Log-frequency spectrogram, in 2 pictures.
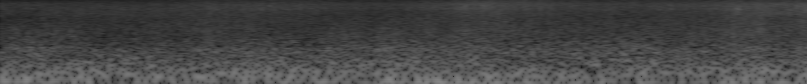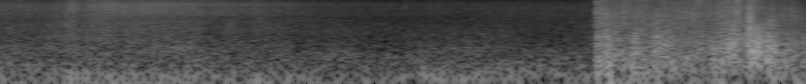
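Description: Wind rushes steadily during a parachute descent.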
